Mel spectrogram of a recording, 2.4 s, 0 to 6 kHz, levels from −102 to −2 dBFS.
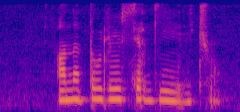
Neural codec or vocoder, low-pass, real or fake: codec, 44.1 kHz, 3.4 kbps, Pupu-Codec; 5.4 kHz; fake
